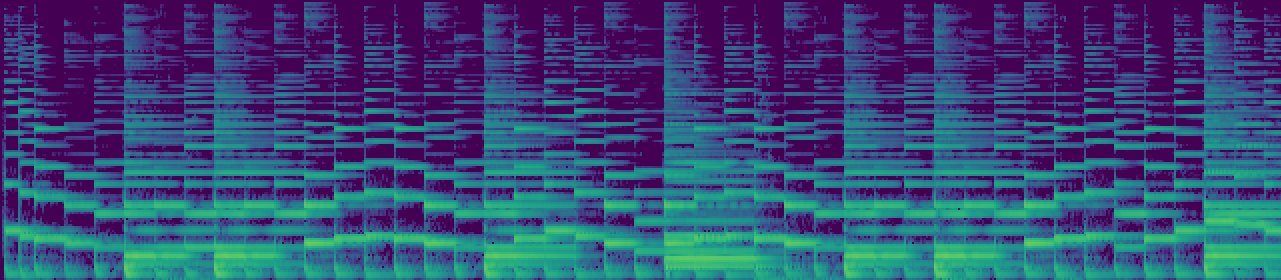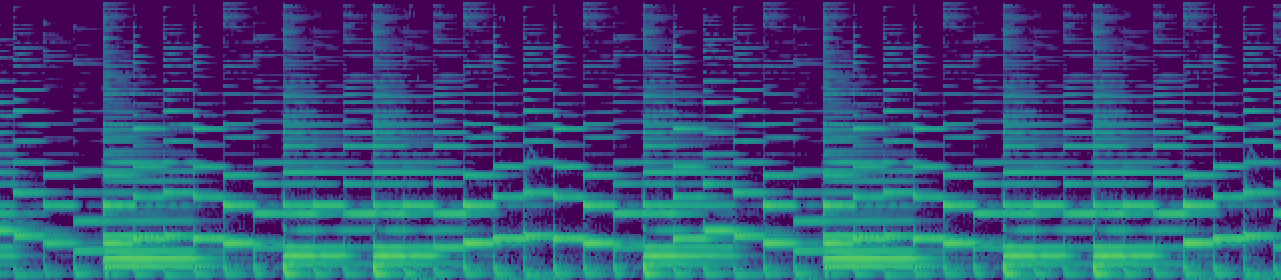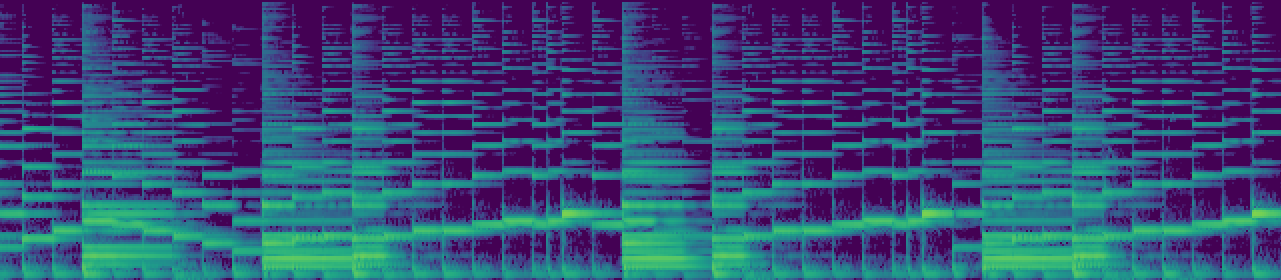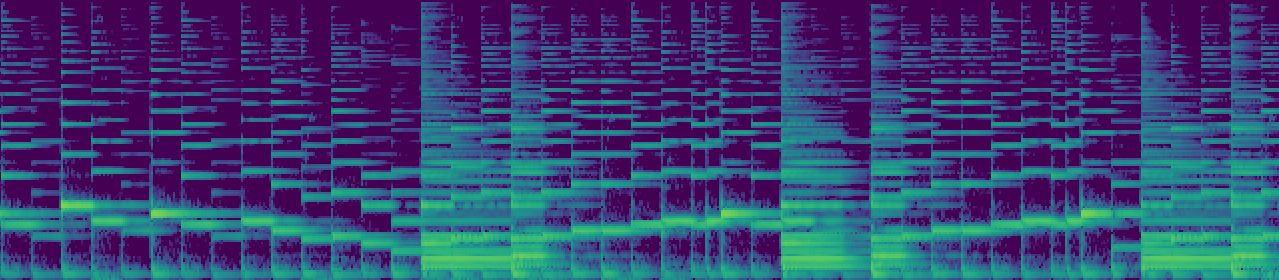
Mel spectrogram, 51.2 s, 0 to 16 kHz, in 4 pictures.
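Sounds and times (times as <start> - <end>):
mandolin: 0.0 - 51.2.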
